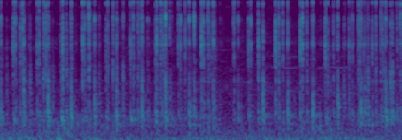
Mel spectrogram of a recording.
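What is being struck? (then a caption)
Ribbed plastic fence top guard. Long pink acrylic nails tap and scratch across the ridges of a yellow, ribbed, hollow plastic corrugated fence top guard, a safety cap on top of a chain-link fence. A rapid string of sharp, dry clicks and raspy scrapes, each decaying almost instantly, with a bright high edge over a faint low rumble.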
